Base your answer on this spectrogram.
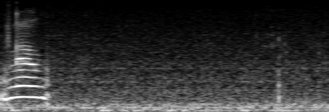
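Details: Single brief, high kitten meow with a slight rise and fall, then near silence with a faint tap.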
